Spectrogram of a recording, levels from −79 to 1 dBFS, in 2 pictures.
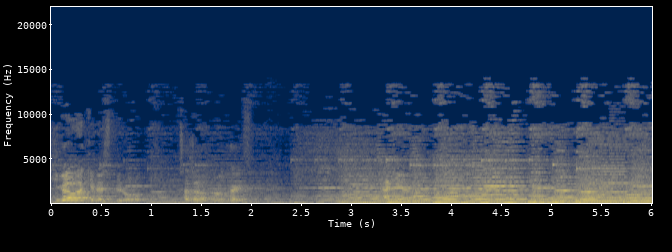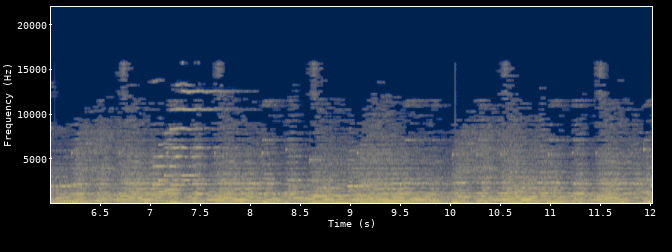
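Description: Three short silent holes cut into the sound at 2.04, 6.05 and 10.06 s, each about 6.5 ms long, a gap between chunks. The audio was delivered in 4.0 s pieces, and a few milliseconds of silence were inserted at each join, likely from codec padding or a player starting each piece late. Unlike packet-loss dropouts, nothing is missing: the sound resumes where it stopped, and the holes fall at exactly regular spacing.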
